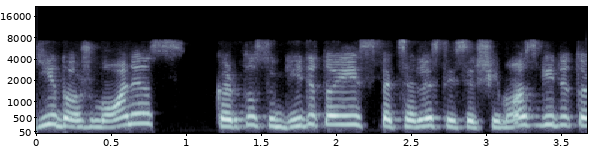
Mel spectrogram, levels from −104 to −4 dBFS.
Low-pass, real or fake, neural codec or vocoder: 7.2 kHz; real; none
